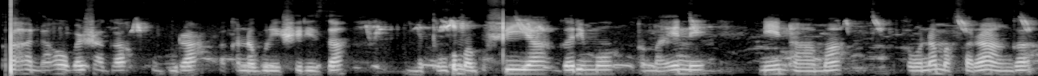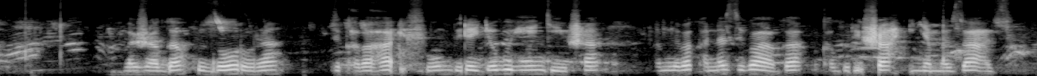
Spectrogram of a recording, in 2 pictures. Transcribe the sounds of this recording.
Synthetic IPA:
ɡahanaho̞βaʒaɡakuɡuɾaβakanaɡuɾiːʃiɾiza | umatuːŋɡomaɡufijaɡaɾimo̞amahe̞ne̞ | nin̥haːma | βakaβo̞naːmafaɾaːŋɡa | βaʒaɡakuzo̞ɾo̞ɾa | z̥ikʰaβaɦaʔifuːmbiɾe̞ɾɟo̞ɡuhiːɲɟiʃa | βamŋe̞βakanaziβaɡaβakaɡuɾḭːʃaiɲamazaːzi

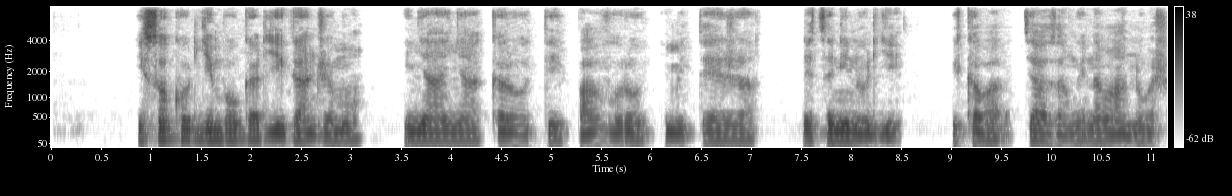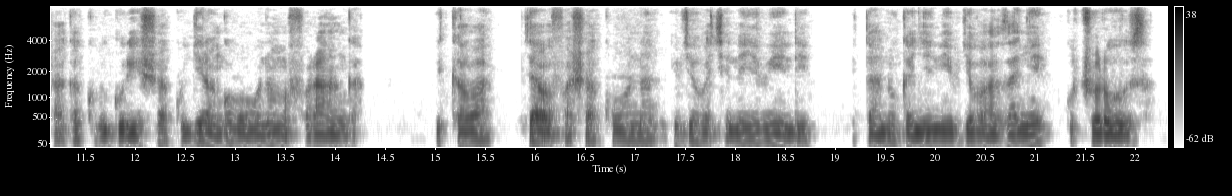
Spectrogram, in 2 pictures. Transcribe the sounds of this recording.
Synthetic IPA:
iso̞ko̞ɾɟiːmbo̞ɡaɾɟiːɡaːnʒe̞mo̞ | iɲaːɲakaɾotipavuɾo̞imite̞ːʒa | nde̞t͡se̞nino̞ɾɟi | βikaβabjaːzamwe̞̰naβaːn̥huβaʃa̰ːkakuβiɡuɾiːʃakuɟiɾaŋɡo̞βaβo̞namafaɾaːŋɡa | βikaβa | bjaːβa̰fa̰ʃakuβo̞naiβjo̞βace̞ne̞jeβiːndi | βitaːndukaɲe̞niβjo̞βazaɲe̞ɡ̥ut͡ʃuɾuːzḁ

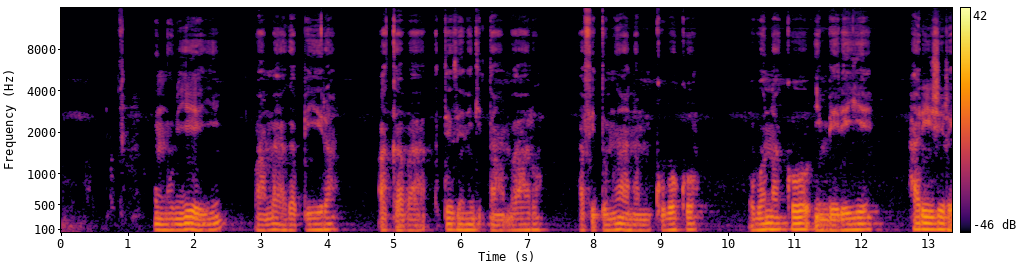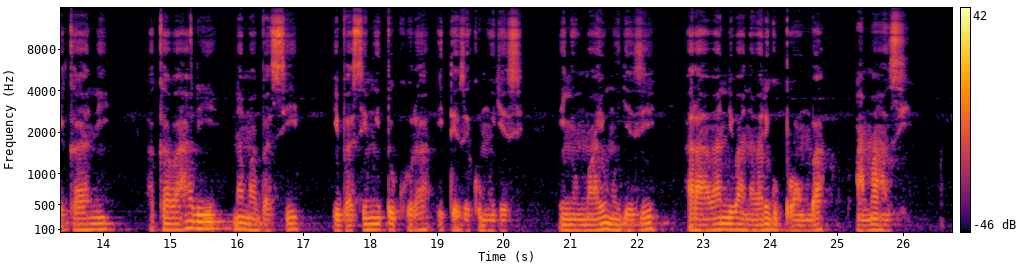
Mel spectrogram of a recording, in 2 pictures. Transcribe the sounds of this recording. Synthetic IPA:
umuβje̞ːji | waːmbajaɡapiːɾa | a̰ka̰βaːte̞ze̞niɟitaːmbaːɾo̞ | afitumŋaːnamukuβo̞kʰo̞ː | βo̞nako̞imbe̞ɾe̞je̞ | haɾiʒiɾe̞kaːni | hakaβaɦaɾinamabasiː | basimwiːtukʰuɾaite̞̰ze̞kumuɟe̞z̥iː | ɲumajumuɟe̞ziha̰ɾaβaːndiβaːnaβaɾiɡupo̞ːmbaː | maːzi

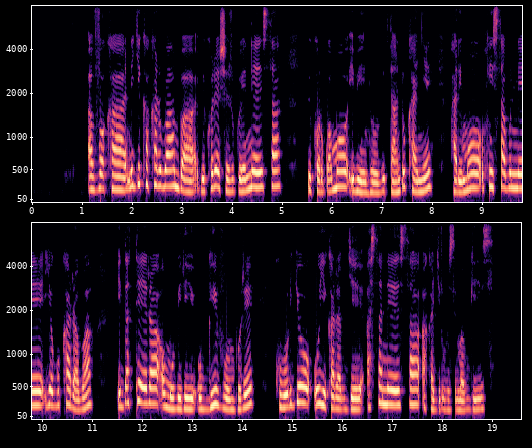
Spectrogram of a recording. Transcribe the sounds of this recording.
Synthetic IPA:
avakʰaniɟikʰakaɾuβaːmbaβikʰo̞ɾe̞ʃe̞ʒɡwe̞ne̞ːz̥a | βikʰo̞ɾɡwamo̞iβiːn̥huβitaːndukʰaɲe̞ | haɾimo̞ŋ̥hisaβune̞jo̞ɡukʰaɾaβa | idate̞ːɾaʔumuβiɾiub̚ɡiːvuːmbuɾe̞ | kuβuɾɟo̞ujikaɾabɟe̞asane̞ːz̥aʔakaɟiɾuβuzimabɡiːz̥ḁ

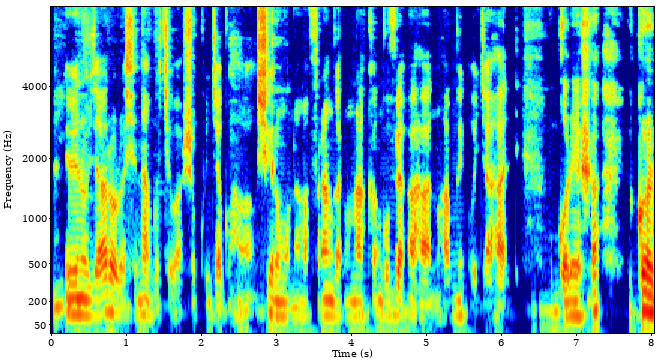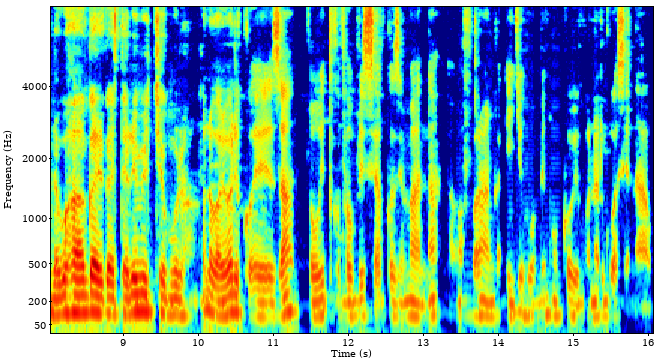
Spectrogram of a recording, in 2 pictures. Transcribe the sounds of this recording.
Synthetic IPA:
iβiːnhuβɟaːɾo̞ɾo̞̰ʃen̥haːβɡociβa̰ːʃakuɟaɡuhauʃiɾumuːnamafaɾaːŋɡaɾunakaŋɡuvaʔaha̰ːn̥huhamŋe̞oɟahaːndi | uko̞ɾe̞ʃa | ikoɾanaβuɦaːŋɡajeɾɡaitaɾeβicemuɾohanoβaɾiβaɾikʰohezaowiːtkwafabuɾisijakozemaːnaːmafaɾaːŋɡaʔiɟihuːmbiŋ̥uːkoβiko̞naɾɡo̞ːse̞n̥a̰ːw

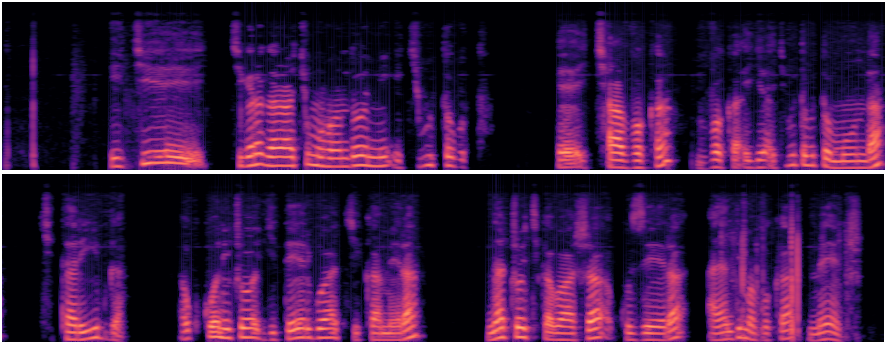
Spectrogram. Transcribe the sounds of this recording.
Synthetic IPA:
ici | ciɡaɾaɡaɾacumuɦo̞ːndo̞niːciβuto̞βuto̥ | caːvoka | voka̰ʔiɟiɾaiciβuto̞βuto̞muːnda | ci̥taɾibɡaː | huku̥koniːt͡ʃo̞ɟite̞ɾɡwacikame̞̰ɾa | nat͡ʃo̞ci̥kaβaːʃakuze̞ːɾaː | jaːndimavukame̞ːnʃi̥

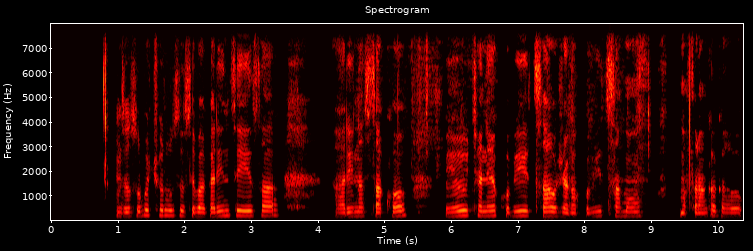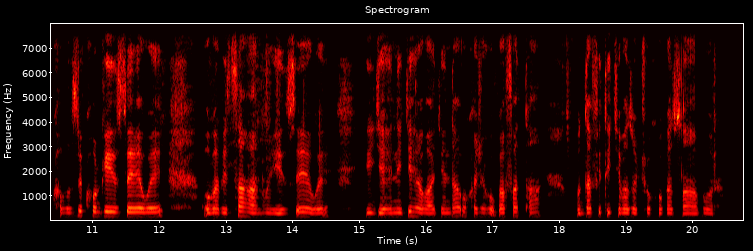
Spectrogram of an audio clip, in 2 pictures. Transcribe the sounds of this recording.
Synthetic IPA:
nzizuβut͡ʃuɾuziziβaɡaɾinziːza | haɾinasakʰoijocenejekʰuβit͡sauʒaɡakuβit͡samoamafaɾaːŋɡaɡaːwoukʰaβuzikʰoɡiːzewe̞uɡaβit͡sahaːn̥hujiːzewe̞ | iɟihe̞niɟihe̞waɟe̞ːndaʔukʰaʒekuɡafatʰaudafiticiβazo̞t͡ʃukʰoɡazaːβuɾa

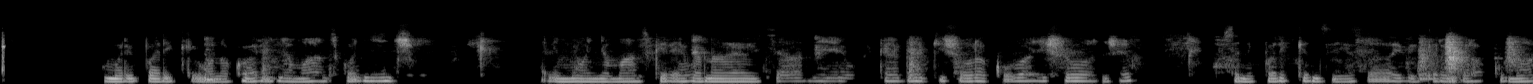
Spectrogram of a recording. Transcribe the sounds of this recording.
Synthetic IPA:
umuɾipaɾikʰiṵβonakohaɾiɲamaːnzkwa̰ɲiːnʃi̥ | ha̰ɾḭmoiɲamaːnzkwiɾe̞ːβanajocaːne̞uβiɡ̥aɾaɡaɾakiʃo̞βoɾakʰṵβaiʃoːɲʒe | ɡ̥usanipaɾikenziːza̰iβiɡaɾaɡaɾakuma

